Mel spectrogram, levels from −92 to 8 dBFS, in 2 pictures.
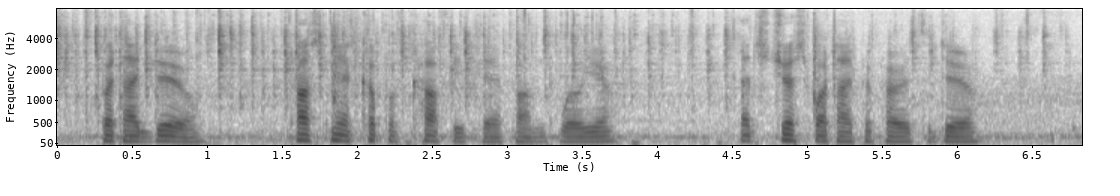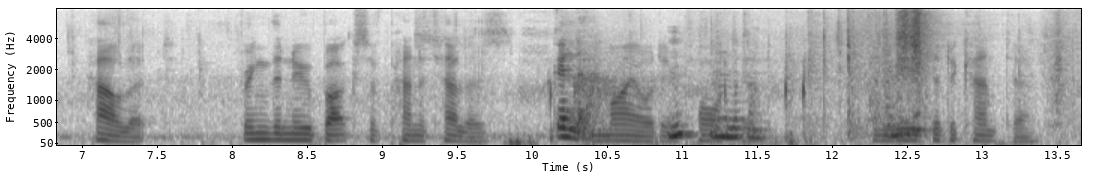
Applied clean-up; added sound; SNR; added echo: none; Bicycle; -1 dB; none.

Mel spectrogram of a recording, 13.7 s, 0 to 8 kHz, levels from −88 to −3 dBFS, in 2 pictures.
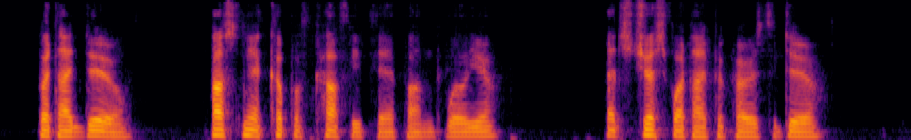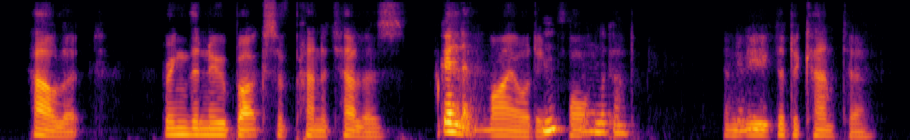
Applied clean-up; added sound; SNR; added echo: neural mask model DeepFilterNet 3.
